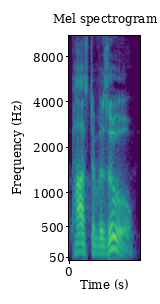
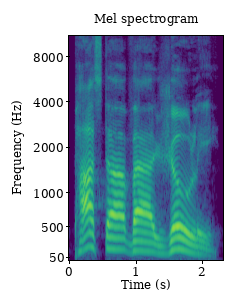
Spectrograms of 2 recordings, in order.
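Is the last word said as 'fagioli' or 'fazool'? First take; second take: fazool; fagioli. First: The last word is clipped to sound like fazool. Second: The last word is said in full as fagioli. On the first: This is how the family said it at home. "My grandmother always, in my Italian side, always called it pasta vazul" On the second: This is the standard Italian name.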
